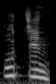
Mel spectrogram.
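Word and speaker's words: 뿌찐: 앞서 보신 것처럼 전했습니다 울라지 빛이 부진 동 동지를 뜨겁게 영접하다 아 북한 진이라 발음해요 진 그 보도된 아 그러니까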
